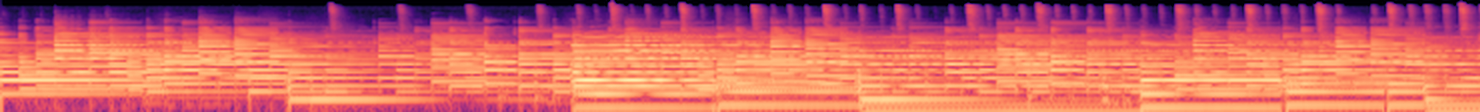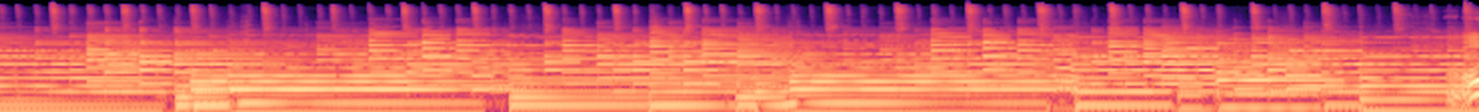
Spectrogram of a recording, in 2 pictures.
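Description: A rock song's instrumental intro with heavily processed, chorus-and-echo-drenched guitar over a shifting bass line, playing loud and steady throughout with no vocals yet.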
